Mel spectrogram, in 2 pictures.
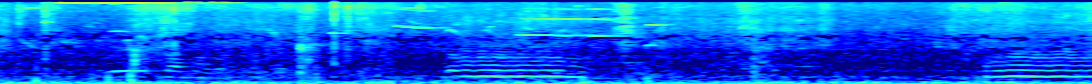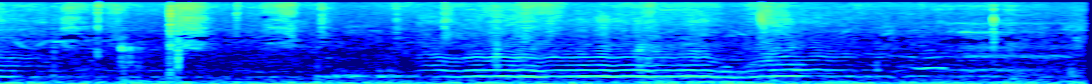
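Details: A western honey bee (Apis mellifera) foraging on blooming wild mustard in spring makes a low, steady wing buzz that passes by in several short bursts.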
